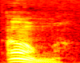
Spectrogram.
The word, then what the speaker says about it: om: course the sound om that sound is used because if you spell it out a u m it runs from the back of your throat to your lips and therefore it contains the whole range of The Voice and for that reason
